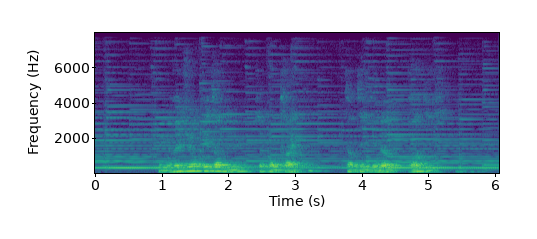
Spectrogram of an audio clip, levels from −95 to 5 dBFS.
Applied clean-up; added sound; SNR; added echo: none; Harp; 10 dB; reverberation time 0.6 s.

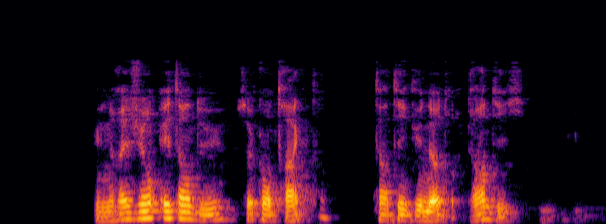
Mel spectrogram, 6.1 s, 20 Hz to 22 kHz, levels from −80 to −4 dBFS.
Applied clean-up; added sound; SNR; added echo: none; none; none; none.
